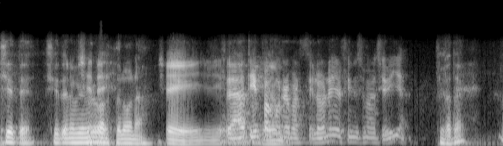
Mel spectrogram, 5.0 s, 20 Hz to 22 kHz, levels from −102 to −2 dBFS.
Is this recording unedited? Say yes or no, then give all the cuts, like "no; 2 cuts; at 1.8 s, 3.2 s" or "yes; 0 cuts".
no; 1 cut; at 3.8 s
